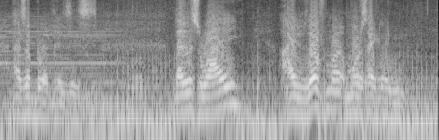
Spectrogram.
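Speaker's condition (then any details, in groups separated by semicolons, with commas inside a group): No condition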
